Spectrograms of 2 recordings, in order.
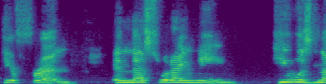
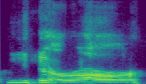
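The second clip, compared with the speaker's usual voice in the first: low playful rawr; dinosaur voice; 7 semitones lower than usual. Pretend. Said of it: "That's my dinosaur face".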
